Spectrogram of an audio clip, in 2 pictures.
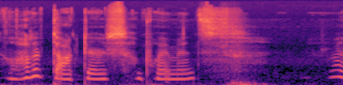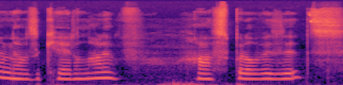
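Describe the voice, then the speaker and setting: A woman with an American accent speaks fairly slowly at a fairly high pitch, leaving long, frequent pauses. Her intonation stays fairly even. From New Jersey. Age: 20s. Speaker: preacher. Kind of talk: testimony. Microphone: too quiet in original upload.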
